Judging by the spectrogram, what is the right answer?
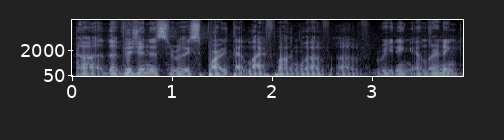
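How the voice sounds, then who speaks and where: Middle-aged man, deep and mellow, monotone, hesitant; presenting at a board meeting. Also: a little fast. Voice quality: monotone, many uh fillers. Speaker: school district presenter.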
